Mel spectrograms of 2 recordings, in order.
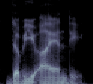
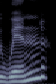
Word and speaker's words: wind: W-I-N-D. Can be wind, rhyming with send. That's the noun, moving air. Or wind, rhyming with find.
